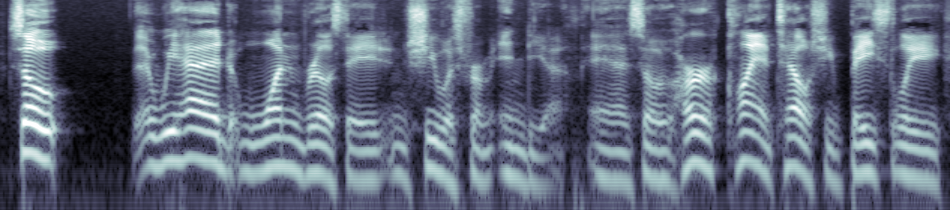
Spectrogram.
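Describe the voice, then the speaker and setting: A man hosting a casual interview who asks quick, rambling questions and pokes fun at himself. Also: medium pitch, animated, no room sound. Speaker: interview host.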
